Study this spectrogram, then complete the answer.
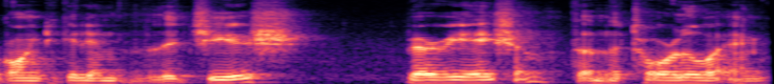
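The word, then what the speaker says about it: Dithis: It's spelled D I T H I S. Looks like Dus. It's actually pronounced Gish.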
